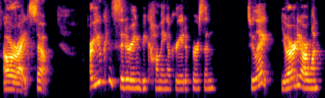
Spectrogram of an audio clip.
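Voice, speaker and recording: A woman's voice: medium pitch, lively intonation, normal speed, a bit bright. A woman hosting a casual live story time, speaking directly to viewers in an encouraging, playful way as a self-love coach. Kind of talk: casual live-stream chat with guided breathing and book reading.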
